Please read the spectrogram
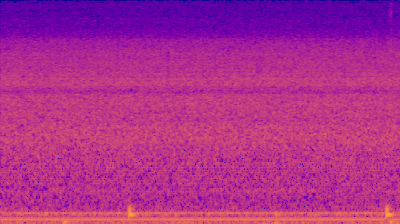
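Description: Steady background hum and hiss of the recording, with a low electrical-sounding hum under an even hiss and one faint short sound about a second in.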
